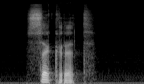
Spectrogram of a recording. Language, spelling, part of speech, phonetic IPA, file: Polish, sekret, noun, [ˈsɛkrɛt], Pl-sekret.ogg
